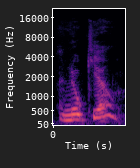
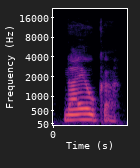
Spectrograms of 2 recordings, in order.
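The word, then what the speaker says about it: Nyoka: of um this is Nokia Nokia no wait no Nai OKO thanks okay wow why do I always mess up her name naoka there I said it right after a million times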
